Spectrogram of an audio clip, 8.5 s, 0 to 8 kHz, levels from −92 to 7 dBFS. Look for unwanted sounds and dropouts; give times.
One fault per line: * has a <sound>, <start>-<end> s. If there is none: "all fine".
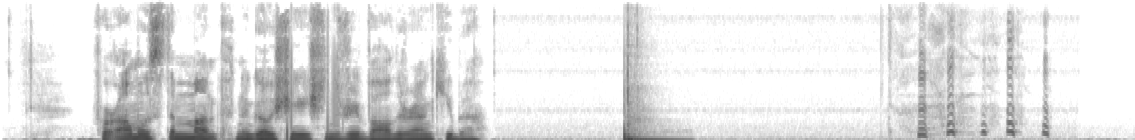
* has a thud, 4.7-5.2 s
* has a laugh, 6.6-7.9 s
